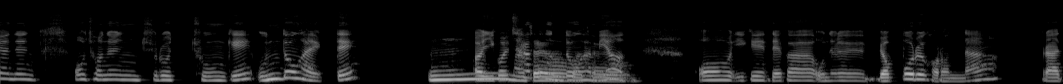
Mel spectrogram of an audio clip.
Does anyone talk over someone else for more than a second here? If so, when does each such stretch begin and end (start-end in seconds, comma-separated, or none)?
4.7-6.4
